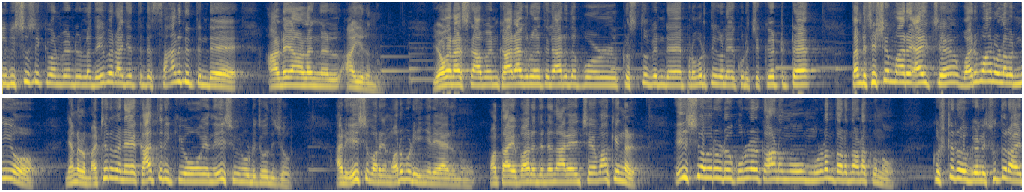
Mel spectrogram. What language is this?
Malayalam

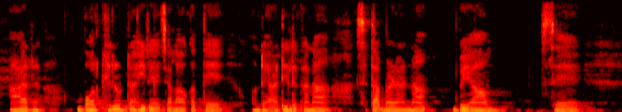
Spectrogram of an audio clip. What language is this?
Santali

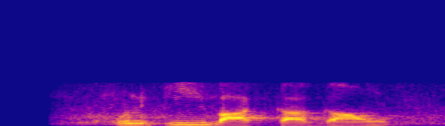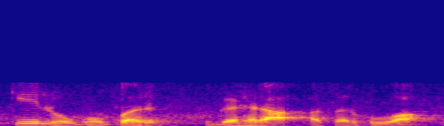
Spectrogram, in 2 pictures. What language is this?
Hindi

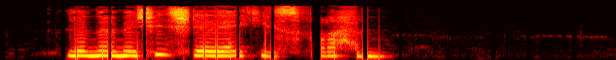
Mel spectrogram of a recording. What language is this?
Kabyle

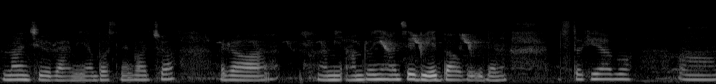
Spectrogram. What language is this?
Nepali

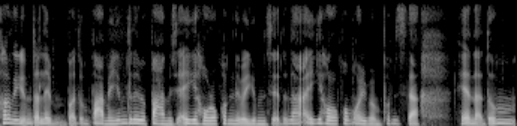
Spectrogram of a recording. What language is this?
Manipuri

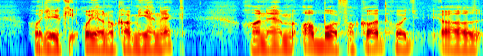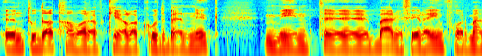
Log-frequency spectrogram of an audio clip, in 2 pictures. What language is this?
Hungarian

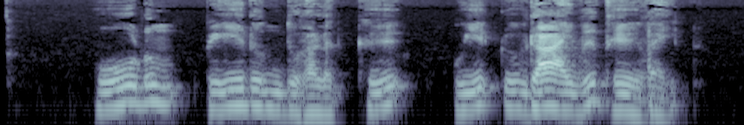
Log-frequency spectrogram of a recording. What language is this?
Tamil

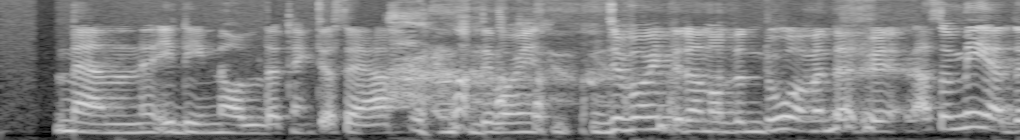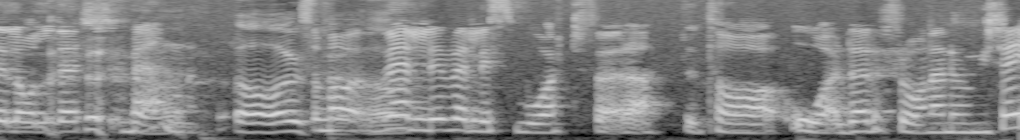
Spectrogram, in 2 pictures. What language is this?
Swedish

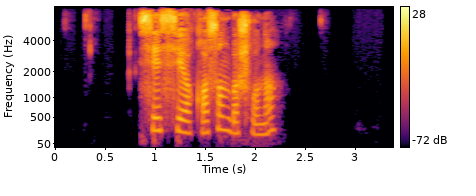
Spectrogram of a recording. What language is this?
Bashkir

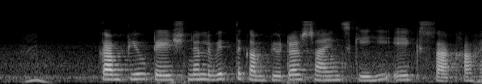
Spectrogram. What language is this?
Hindi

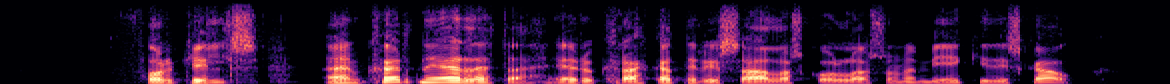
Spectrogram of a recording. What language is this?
Icelandic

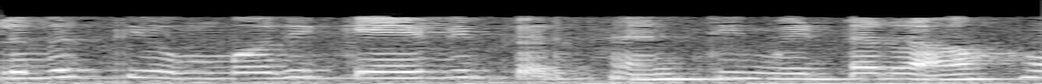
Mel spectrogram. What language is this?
Tamil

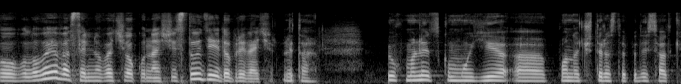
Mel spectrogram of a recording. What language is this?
Ukrainian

